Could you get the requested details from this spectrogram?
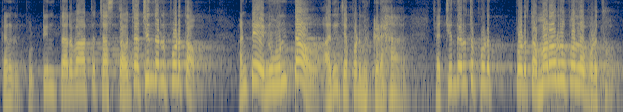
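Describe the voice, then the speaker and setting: Male spiritual teacher, fairly high voice, rhetorical questions and chanted verses, long hall reverb. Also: sing-song, brisk, fairly bright tone. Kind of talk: religious discourse on scripture.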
